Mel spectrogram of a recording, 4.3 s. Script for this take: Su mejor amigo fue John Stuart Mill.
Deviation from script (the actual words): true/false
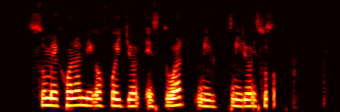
true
